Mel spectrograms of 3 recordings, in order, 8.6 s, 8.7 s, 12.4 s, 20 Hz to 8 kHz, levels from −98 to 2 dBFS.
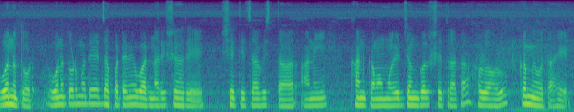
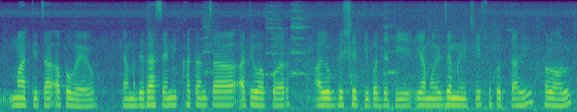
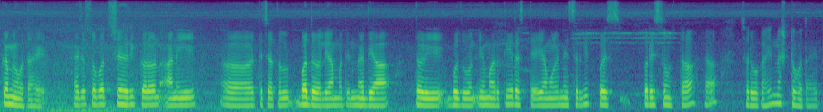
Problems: constant background noise, continuous background conversations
